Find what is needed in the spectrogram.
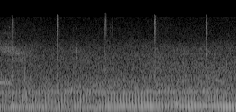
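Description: A motorbike engine running off-screen, its steady hum slowly growing louder. Light footsteps click about twice a second over it.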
